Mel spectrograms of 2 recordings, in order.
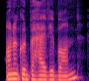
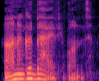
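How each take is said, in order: First: "bond" lifted in a rising question. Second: Amused echo of "good behaviour bond"; said with laugh. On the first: Acted. Rosie querying Jimmy about his bond, questioning rise on "bond". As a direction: end on a clear rise at "bond". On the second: A narrator's reading. Jimmy echoing her question back, lightly amused voice. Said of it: "he says with a laugh".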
